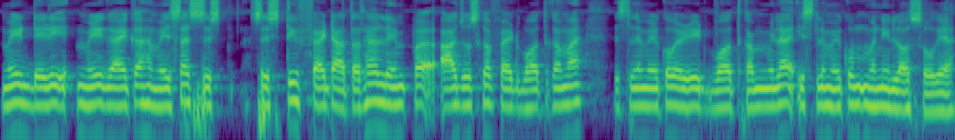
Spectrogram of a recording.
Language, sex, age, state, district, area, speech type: Hindi, male, 18-30, Uttar Pradesh, Pratapgarh, rural, spontaneous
